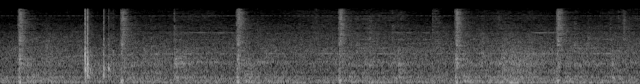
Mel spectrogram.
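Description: BOPP cellophane overwrapping machine running steadily, with sharp clicks about once a second as it cycles through its wrapping strokes.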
